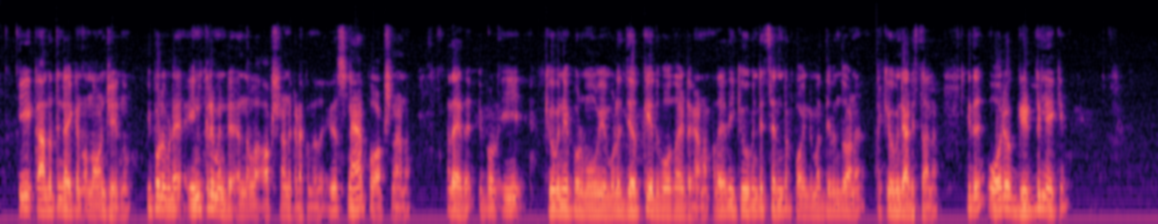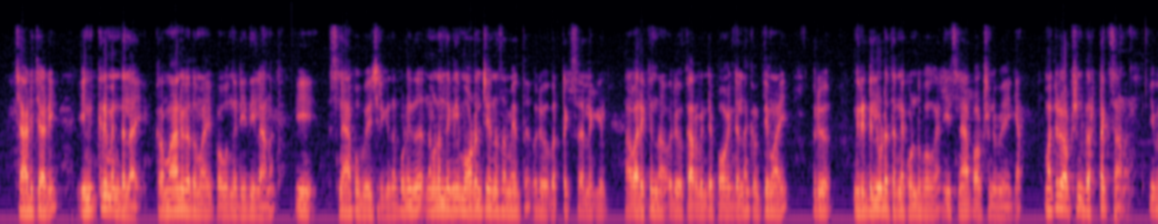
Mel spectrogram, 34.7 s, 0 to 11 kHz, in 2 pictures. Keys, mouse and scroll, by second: 1.2 click, 2.1-4.9 drag, 5.1-5.5 scroll down 3, 5.5-6.6 middle drag, 6.6-7.5 scroll up 1, 7.5 click, 13.1 scroll up 3, 13.2 middle click, 13.8-15.2 scroll down 2, 15.4 click, 21.6 middle click, 21.7 click, 22.6 click, 27.6-30.3 middle drag, 30.3 click, 32.9-34.7 drag.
